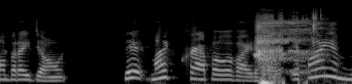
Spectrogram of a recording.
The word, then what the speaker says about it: Crapo: Like it's spelled Crapo. Oh, it's only one P. So it's not like could be misconstrued as like Crapo or like Crapo? Yeah. Crapo, maybe? No, it's probably Crapo. It's got to be Crapo of Idaho.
